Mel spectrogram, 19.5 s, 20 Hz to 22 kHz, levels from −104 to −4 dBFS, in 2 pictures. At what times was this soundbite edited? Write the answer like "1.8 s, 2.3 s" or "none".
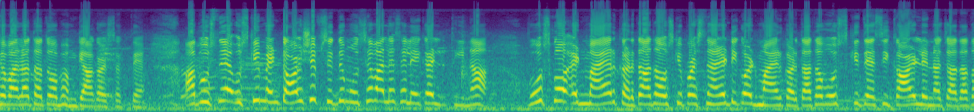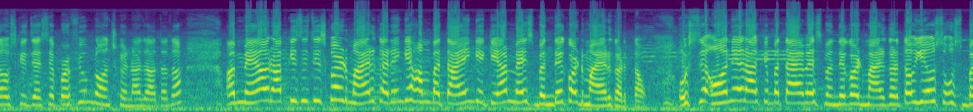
none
